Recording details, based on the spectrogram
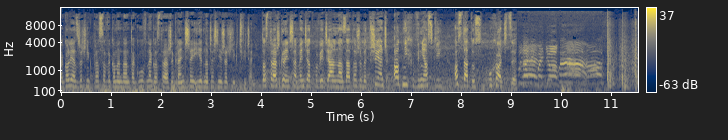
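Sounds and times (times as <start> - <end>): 
speech: 0.0 - 10.8
stun grenades exploding during a border guard exercise: 10.9 - 11.5.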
